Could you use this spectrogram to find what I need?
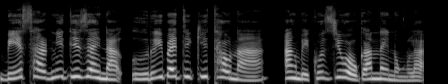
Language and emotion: Bodo, disgusted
